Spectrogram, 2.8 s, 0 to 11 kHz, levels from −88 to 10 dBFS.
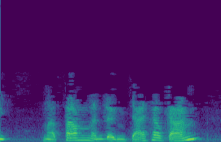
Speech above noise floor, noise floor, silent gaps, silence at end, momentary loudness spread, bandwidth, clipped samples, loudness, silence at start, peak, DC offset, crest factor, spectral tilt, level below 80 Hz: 22 dB; -41 dBFS; none; 0.25 s; 9 LU; 3.9 kHz; under 0.1%; -20 LUFS; 0 s; -4 dBFS; under 0.1%; 16 dB; -12 dB/octave; -58 dBFS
